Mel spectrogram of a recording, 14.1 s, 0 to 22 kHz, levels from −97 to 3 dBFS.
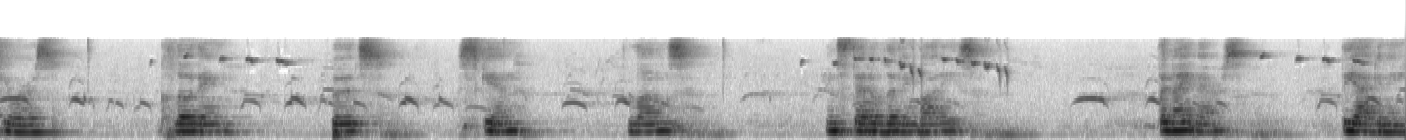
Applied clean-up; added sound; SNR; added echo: none; Bird; 18 dB; reverberation time 0.8 s.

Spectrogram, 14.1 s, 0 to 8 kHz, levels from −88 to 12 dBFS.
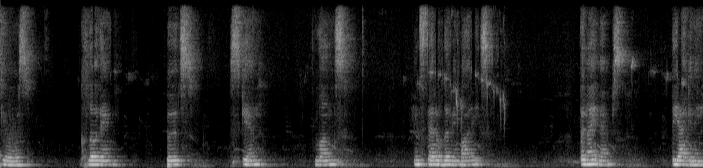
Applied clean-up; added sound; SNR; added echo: neural separator model SepFormer DNS4.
